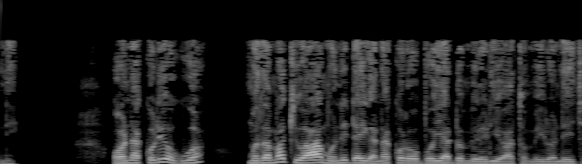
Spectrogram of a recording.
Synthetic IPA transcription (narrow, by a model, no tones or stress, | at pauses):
ne | ɔnakoɾeoɣuɔ | moðamakiwaːmɔnidaiɣanakoɾoːboiadomeɾeɾiɔatomeiɾwɔned͡ʒ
